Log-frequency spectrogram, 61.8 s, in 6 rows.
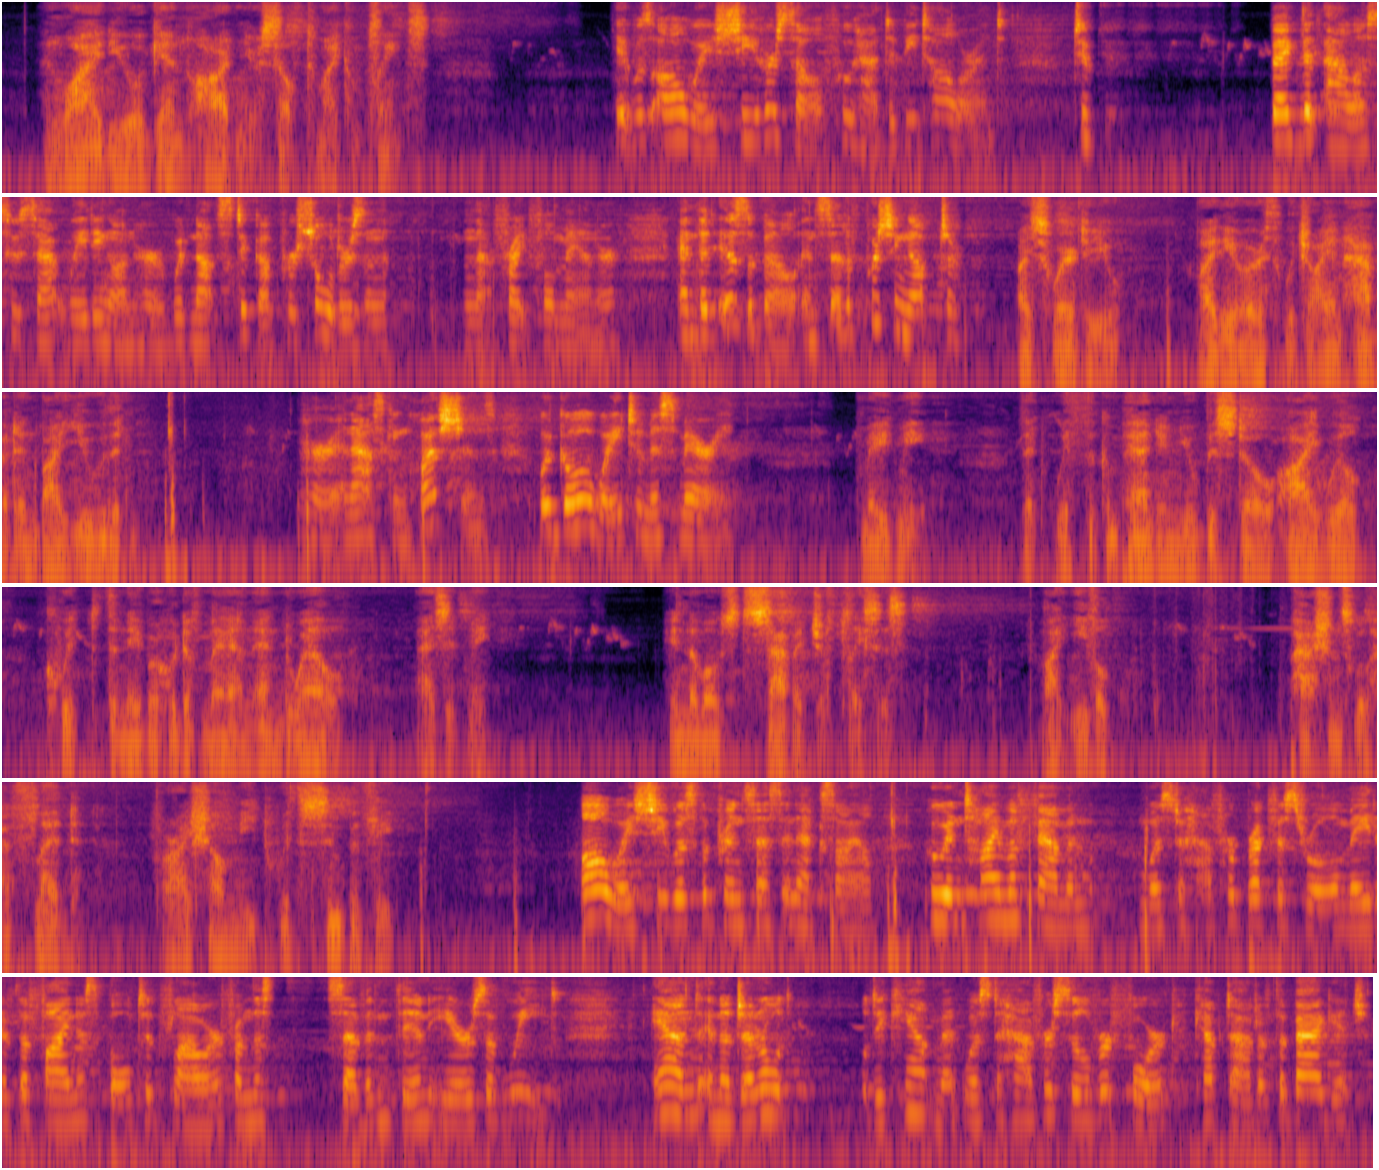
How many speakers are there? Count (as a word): two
